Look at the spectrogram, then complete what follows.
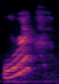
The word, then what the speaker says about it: Urich: You know, her scenes with Curtis-Hall, who I talked about in the beginning, who plays Ben Urich, I think is how it's pronounced, because he's race swapped.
